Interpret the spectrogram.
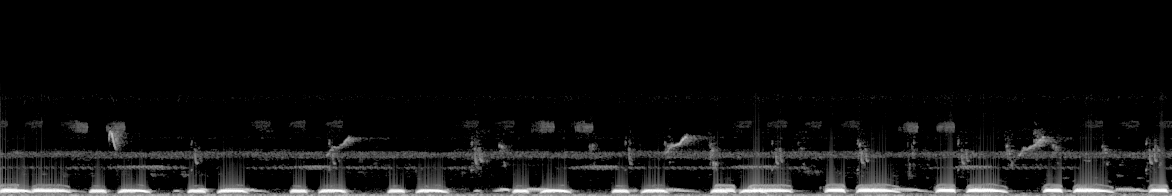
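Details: A wild spotted dove gives its loud, odd coo: steady series of short husky notes in pairs and triplets, later phrases rising in strength, with faint high chirping in the background.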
